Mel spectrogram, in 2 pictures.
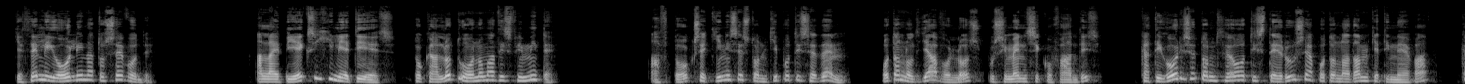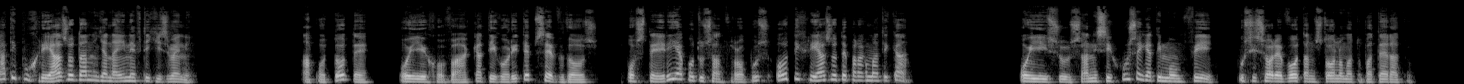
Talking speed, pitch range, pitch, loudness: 145 wpm, 120-180 Hz, 145 Hz, -23 LUFS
